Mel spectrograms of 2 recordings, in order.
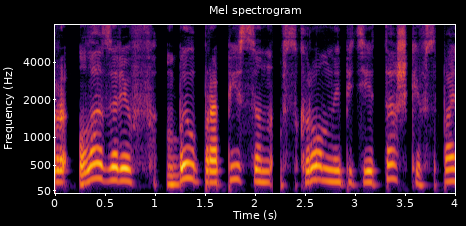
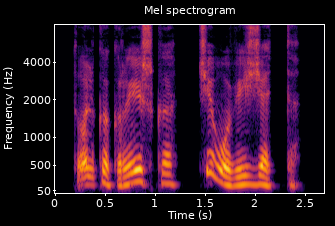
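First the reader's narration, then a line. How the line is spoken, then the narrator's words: Calm. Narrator (Russian): спокойно сказал Игорь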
